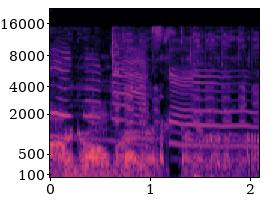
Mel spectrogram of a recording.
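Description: Multitracked a cappella voices imitating a metal band's instruments: dense vocal layers with a pitch slide in the first second, a short break and a sharp hit about one and a half seconds in, then several held notes.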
